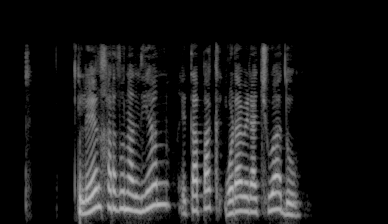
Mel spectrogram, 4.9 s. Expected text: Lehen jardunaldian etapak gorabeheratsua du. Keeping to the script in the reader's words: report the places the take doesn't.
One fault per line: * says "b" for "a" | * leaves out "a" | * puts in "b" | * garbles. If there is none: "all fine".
all fine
